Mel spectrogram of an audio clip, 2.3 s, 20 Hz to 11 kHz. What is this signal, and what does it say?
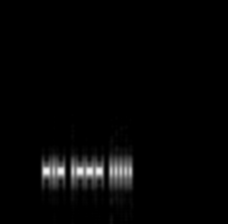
Morse code, heard as a keyed tone, about 51 wpm, 700 Hz. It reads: KJ5
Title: USA Call Sign Prefixes - 50wpm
